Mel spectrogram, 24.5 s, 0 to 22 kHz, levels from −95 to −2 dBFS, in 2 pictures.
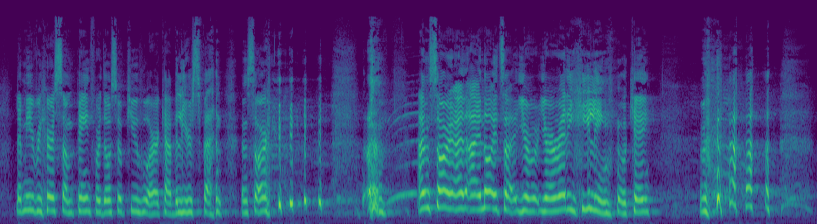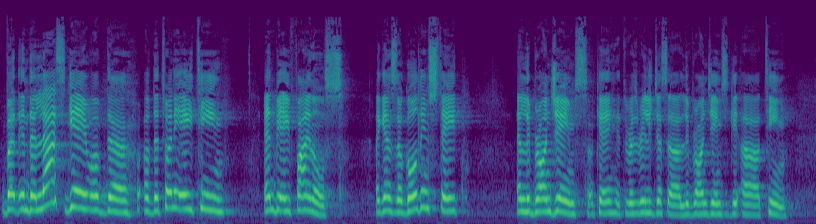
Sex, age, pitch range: male, 20-39, 205-255 Hz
